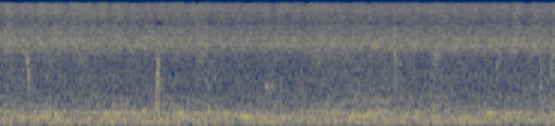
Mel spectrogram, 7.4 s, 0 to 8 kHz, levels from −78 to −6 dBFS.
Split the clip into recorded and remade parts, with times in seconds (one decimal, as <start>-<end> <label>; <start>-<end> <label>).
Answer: 0.0-7.4 recorded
